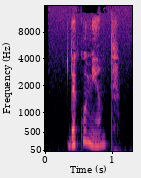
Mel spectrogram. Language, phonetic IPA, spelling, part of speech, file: Russian, [dəkʊˈmʲent], документ, noun, Ru-документ.ogg
- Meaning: document, paper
